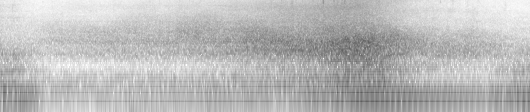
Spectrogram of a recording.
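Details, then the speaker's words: Subaru flat-four, heard passing by: rumble swells on approach and fades away, low uneven burble; normal iconic boxer sound. "and let's be real here shall we that noise is Iconic you mentioned Subaru and that is what people think of"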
